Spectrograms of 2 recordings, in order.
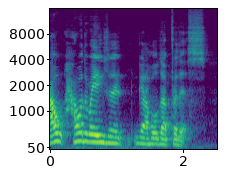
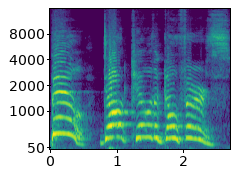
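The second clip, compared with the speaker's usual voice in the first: high, loud, slow, excited screaming. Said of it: "Everyone was screaming to Bill Murray".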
